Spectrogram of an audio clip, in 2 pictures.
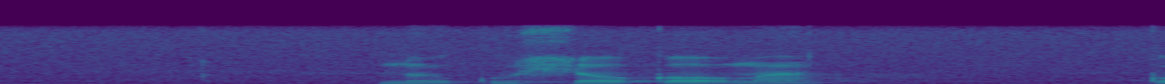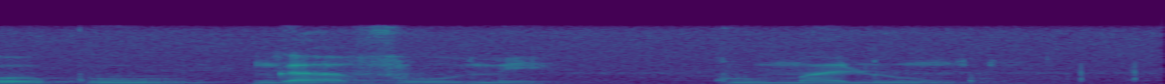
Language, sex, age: Zulu, male, 19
